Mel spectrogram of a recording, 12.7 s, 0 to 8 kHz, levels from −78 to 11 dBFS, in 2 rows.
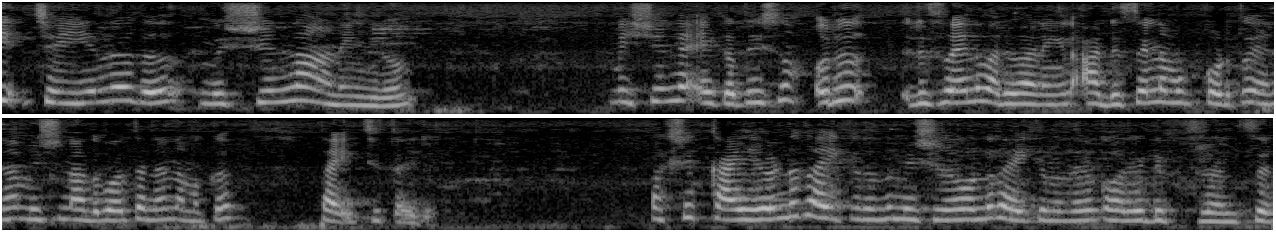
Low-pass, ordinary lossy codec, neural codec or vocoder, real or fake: none; none; none; real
